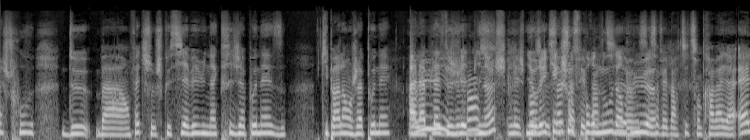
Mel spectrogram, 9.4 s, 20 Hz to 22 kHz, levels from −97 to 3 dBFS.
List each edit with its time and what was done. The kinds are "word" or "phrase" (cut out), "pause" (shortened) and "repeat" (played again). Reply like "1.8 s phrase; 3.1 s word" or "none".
2.0 s word; 7.8 s word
